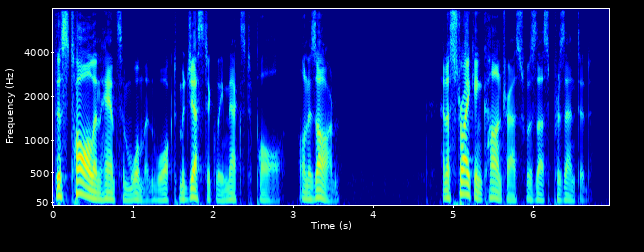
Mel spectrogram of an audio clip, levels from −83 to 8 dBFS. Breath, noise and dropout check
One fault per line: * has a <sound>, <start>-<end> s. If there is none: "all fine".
all fine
